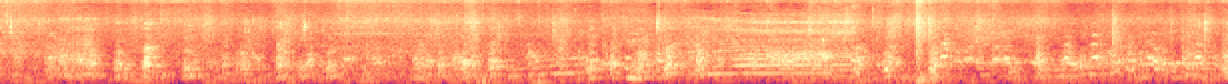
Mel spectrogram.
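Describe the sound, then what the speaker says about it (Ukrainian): Chickens cluck and call in a farmyard on a warm day, a steady mix of overlapping hen clucks and squawks at close to moderate distance, with no talking. "Полетіла курочка."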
